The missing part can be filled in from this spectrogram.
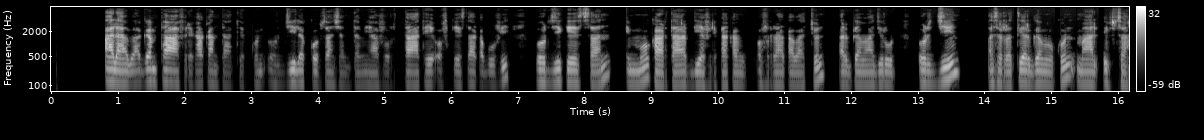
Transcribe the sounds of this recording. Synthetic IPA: ʔɐlaːbaːɡɐmt̪aːɐfɾɪkaːkɐnt̪aːt̪ɛkʊnɔɾd͡ʒiːlɐkːoːbsaːnʃɐnt̪ɐmiːɐfʊɾt̪aːt̪e̞ːʔɔfke̞ːsːaːkʼɐbuːfɪ | ʔɔɾd͡ʒiːke̞ːsːaːn | ɪmːo̞ːkaːɾt̪aːɐɾd̪iːɐfɾɪkaːkɐn | ɔfɪrːaːkʼɐβaːt͡ʃːuːn | ɐɾɡɐmaːd͡ʒɪɾuːᶑɐ̥ | ʔɔɾd͡ʒiːn | ʔɐ̰s̬ɪrːɐt̪ːɪɐɾɡɐmʊkʊnmaːlɪbsɐ

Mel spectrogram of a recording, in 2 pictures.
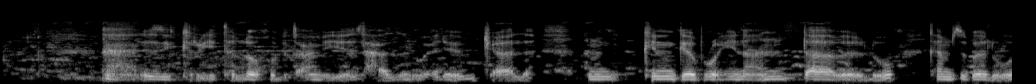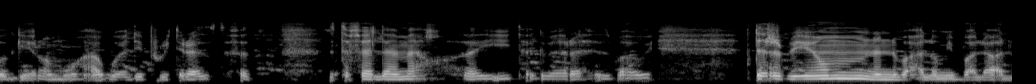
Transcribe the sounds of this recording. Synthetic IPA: ʔɨzikʰɨɾ̰ʔḭt̪ʰɐlːɐxubɨt̪ʼa̰ʕmiʔɨ̰jːɛ̰ɨzɨħa̰zɨnwʊʕlit͡ʃʼa̰lɐɨŋkʰɨnɡɐbɾoʔina̰ʔɨnd̪aβɐ̰lṵkʰɐmzɨβɐlṵwoɡe̞̰ɾomːoha̰βwʊʕlipʰɾit̪ʰiɾja | zɨt̪ʰɐfɐlːɐmɐxɐjt̪ʰɐɡbɐɾɐhɨzbawi | d̪̥ɐɾbijo̞mnɨnːɨβʕalo̞̰mjɪbːala̰lː

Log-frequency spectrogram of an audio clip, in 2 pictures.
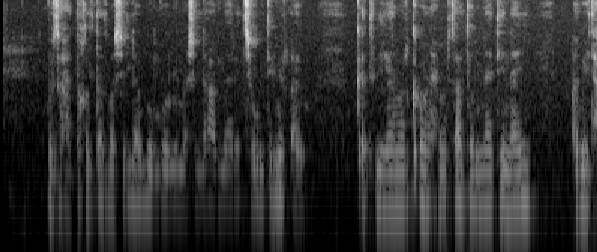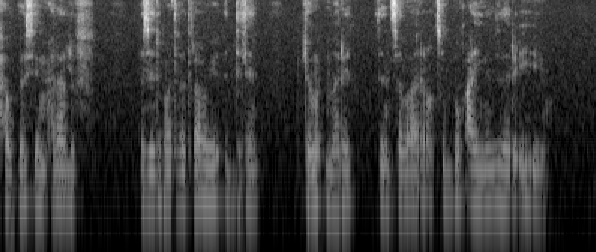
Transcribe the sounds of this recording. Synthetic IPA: bɨzuħat̪ʰːɐxɨlɨt̪ʰat̪bɐʃɨlːabombolumɐʃɨlːa̰ʔaβmɐɾet̪ʃɐwit̪ʰomjɪɾʔa̰jːu | kʼɐt̪ʰʼlijanwɔlkʼɐwnħɨβɾɨt̪ʰa̰t̪ʰomnat̪ʰinaj | ʔaβet̪ħaɡɐsjɛmːɨħlalɨf | ʕɨzid̪ɨmːat̪ʰɐfɐt̪ʼɾawiʕɨd̪ːɨlɨn | lɨmʔmɐɾet̪̚ | zɨnt͡sʼɐβaɾɨχʼt͡sʼɨbːukʼʕajnɨzɐɾʔijɨjːu

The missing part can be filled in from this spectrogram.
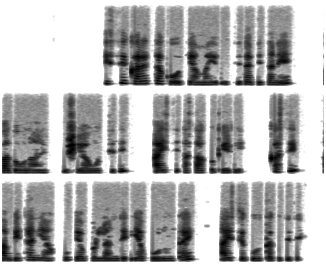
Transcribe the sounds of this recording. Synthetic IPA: ʔɪsːɪkɐɾɛt̪ːɐko̞̰ːt̪ɪjamɐjɪʔʊt̪ːɪd̪ɐbɪt̪ɐne̞ː | b̥ɐd̪o̞ːnaːnkʊʃɪja̰ːwɔt̪ːɪd̪ɪ | ʔɐjsːɪʔɐsaːkːɔt̪ʼeːlːḛː | kʼɐsːɪ | hɐbɪt̪ɐnɪjaːkuːpʼːɪjɐbɔlːɐnd̪ɛʔɪjɐbo̰ːlʊnt̪ːɐj | ʔɐjsːɪɡuːt̪ːɐɡɪd̪ɪd̪ɛ

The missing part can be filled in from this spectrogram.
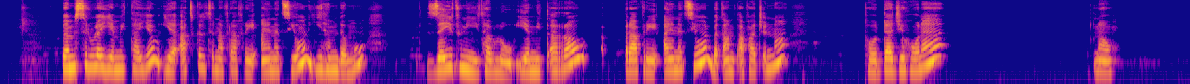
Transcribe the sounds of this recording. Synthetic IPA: b̥əmɨsɨlulajːɛmːit̪ʰːajːɛwjɛʔat̪kʰɨlt̪ʰɨnafɾafɾe̞ʔajnət̪siho̞njɪɦɨmd̪əɡmo̞ | zəjɪt̪ʰunt̪ʰəβlo̞jɛmːit̪ʼːərːaw | fɾafɾe̞ʔajnət̪siho̞nbət̪ʼamt̪ʼafat͡ʃʼɨnːa | t̪ʰəwɔd̪ːad͡ʒjɛho̞nə | nəw

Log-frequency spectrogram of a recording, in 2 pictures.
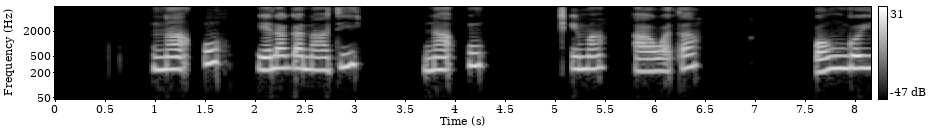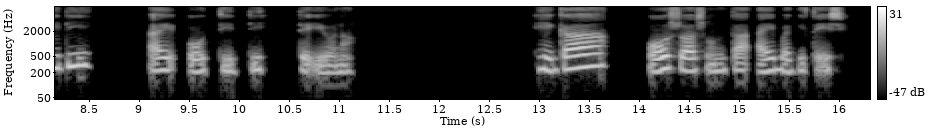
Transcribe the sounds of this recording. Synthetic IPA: naːʔʊ | jɛlɐɡɐnaːt̪i | naːʔʊ | t͡ʃʼɪmɐ | aːwɐt̪ʼɐ | b̥ɔŋɡɔjd̪ɪ | ʔɐjo̞ːt̪ːiːd̪ːɪ | d̪̥ɛ̰ʔɪ̰jɔ̰nɐ | hɛɡaː | o̞ːsʊwaːsʊ̰nt̪ːɐ̰ʔɐjbɐɡɪt̪ʼɛ̰j̰s

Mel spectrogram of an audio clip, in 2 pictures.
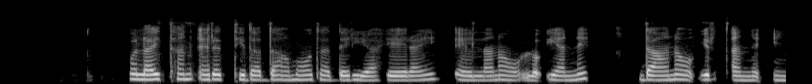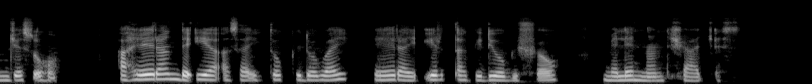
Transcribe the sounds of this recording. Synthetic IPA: ʔɔlɐjt̪ʰːɐnɛɾɛt̪ʰːɪd̪ɐd̪aːmo̞ːt̪ɐd̪ɛɾɪjɐhe̞ːɾɐjt̪ʼe̞ːlːɐnɐwlɔʔɪjɐnːɛ | d̪aːnɐwʔɪɾt̪ʼːɐnːɛɪnd͡ʒɛsɔɦɔ | hɐɦe̞ːɾɐnd̪ɛʔɪjɐʔɐsɐjt̪ɔkːɪd̪ɔbɐj | he̞ːɾɐjɪɾt̪ʼːɐɡɪd̪ɪjɔɡɪʃːɐ̰w | mɛlɛnːɐnʃaːt͡ʃʼːes

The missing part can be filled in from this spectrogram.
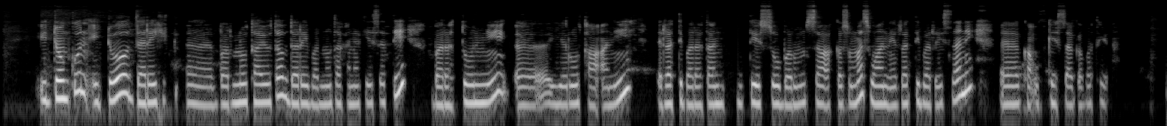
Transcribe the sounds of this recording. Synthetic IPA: ʔɪd̪ːo̞ːŋkʊnɪd̪ːo̞ːd̪ɐɾeː | bɐɾno̞ːt̪aːjoːt̪ɐd̪ɐɾe̞ːbɐɾno̞ːt̪aːkɐnɐke̞ːsːɐt̪ːɪbɐɾɐt̪ːo̞ːnːɪ | jɛɾo̞ːt̪ʰaːʔɐniː | ɪrːɐt̪ːɪbɐɾɐt̪aːnt̪e̞ːsːoːbɐɾʊmsaːɐkːɐsʊmɐswaːnɪrːɐt̪ːɪbɐrːe̞ːsːɐnɪkɐnʔʊfke̞ːsːaːkʼɐbɐt̪eːᶑɐ̥

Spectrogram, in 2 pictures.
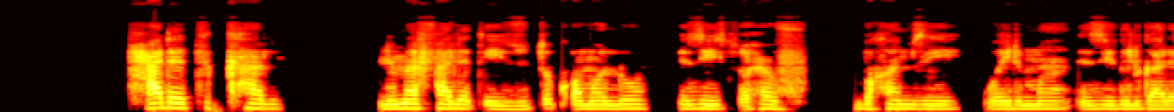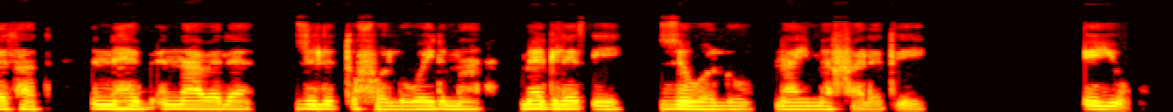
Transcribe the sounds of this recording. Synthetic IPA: ħad̪ɐt̪ʰɨkʰːal | nɨmɐfalɐt̪ʼizɨt̪ʼɨkʼːomɐlːu | ʔɨzit͡sʼɨħuf | bɨkʰɐmzi | wʔɔ̰jd̪ɨmːaʔɨziɡɨlɡalot̪ʰat̪ | ʔɨnːɨɦɨβɨ̰nːaβɐlɐ | zɨlɨt̪ʼːɨfɐlːuwɔjd̪ɨmːa | mɐɡlɐt͡sʼi | zɨβɐlunajmɐfa̰lɐt̪ʼi | ʔɨjːu

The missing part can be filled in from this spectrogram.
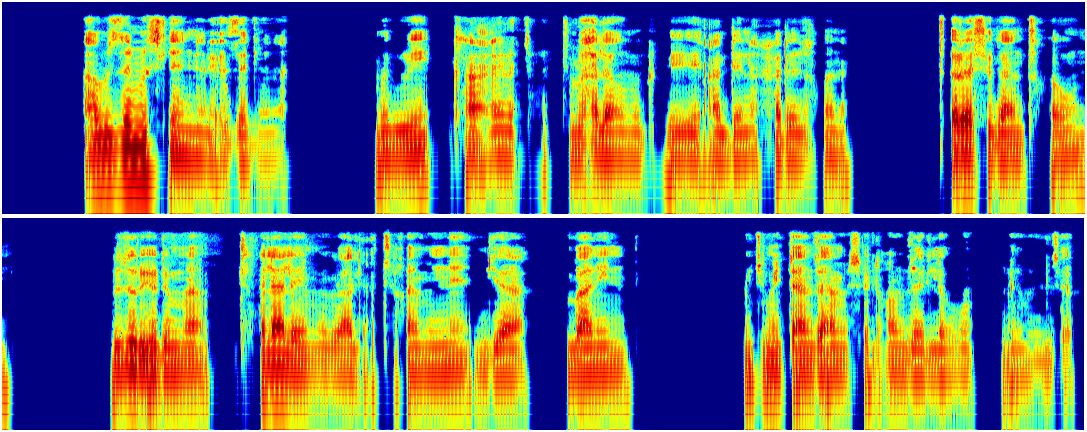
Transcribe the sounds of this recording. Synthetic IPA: ʔaβɨzimɨslinːɨɾiʔozɐlːɐna | mɨɡbikʰaβʕajnɐt̪ʰat̪bahlawimɨɡbiʕa̰d̪ːɐnaħad̪ɐzɨxo̞nɐ | t̪ʼɨɾɐsɨɡant̪ʰɨ̥xɐ̰wːʊn | bɨzɨɾiʔo̰d̪ɨmːa | t̪ʰɐ̥fɐlalɐjumɐβalʕɨ̰t̪ʰixɐmɨnːɨɨ̰nd͡ʒeɾa | banin | mɨt͡ʃʼmit̪ʰʼa̰nzɨʔa̰mɐsɐ̰luxomzɐlːɐwu | nɨmɨɨnzɐβ

